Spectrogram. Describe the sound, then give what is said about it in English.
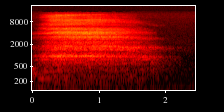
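A single long, soft breath during a guided breathing exercise, drawn in through the nose and let out through the mouth, swelling gently and then fading away with no talking. “Take a big breath in through the nose and out through the mouth.”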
